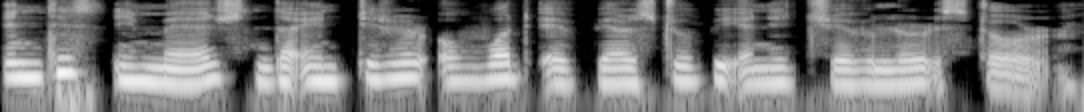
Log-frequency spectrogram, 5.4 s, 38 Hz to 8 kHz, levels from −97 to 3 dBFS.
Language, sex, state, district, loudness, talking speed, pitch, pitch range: English, female, Arunachal Pradesh, Lower Dibang Valley, -15 LUFS, 145 wpm, 165 Hz, 155-185 Hz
